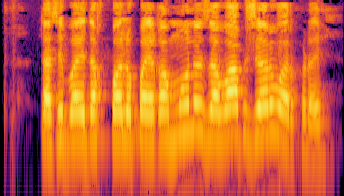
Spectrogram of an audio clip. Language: Pashto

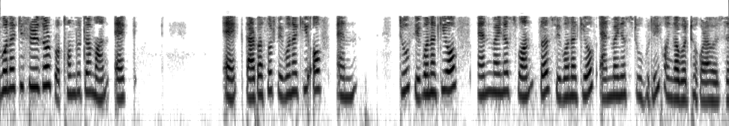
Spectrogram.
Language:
Assamese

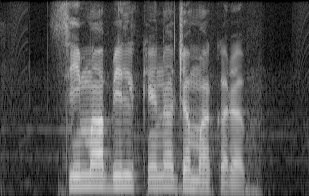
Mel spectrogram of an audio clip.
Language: Maithili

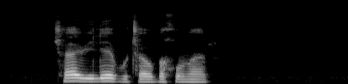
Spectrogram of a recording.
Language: Central Kurdish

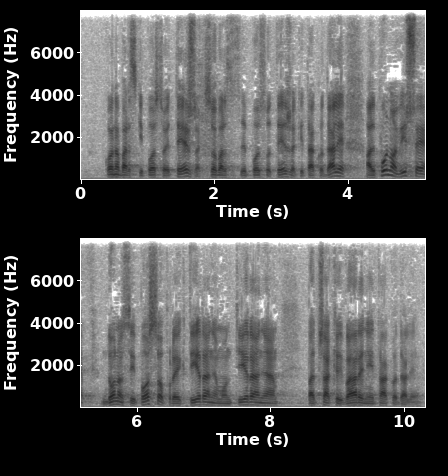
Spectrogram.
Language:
Croatian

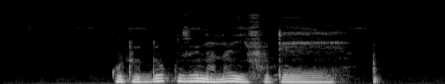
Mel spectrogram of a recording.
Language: Gbaya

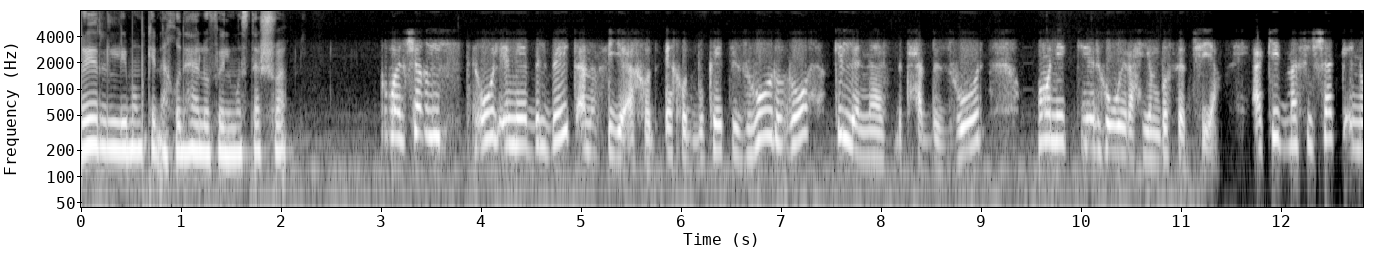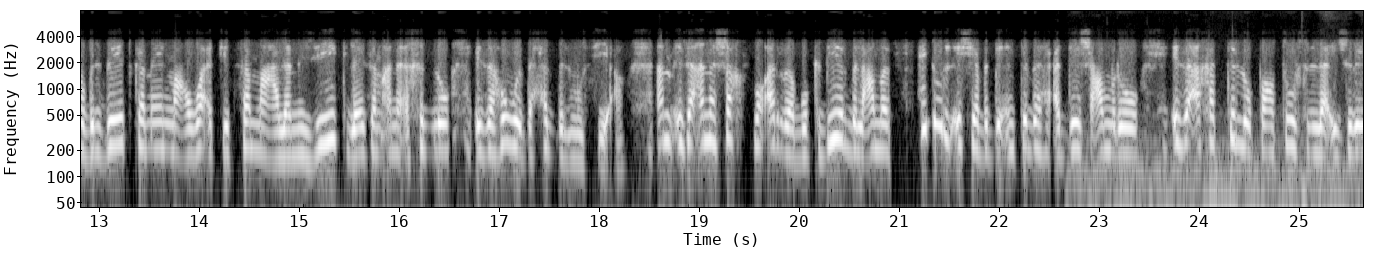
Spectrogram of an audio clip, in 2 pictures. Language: Arabic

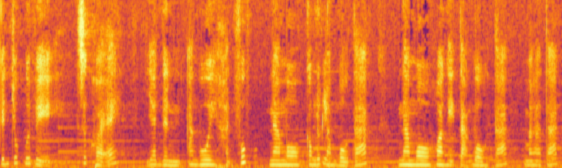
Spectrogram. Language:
Vietnamese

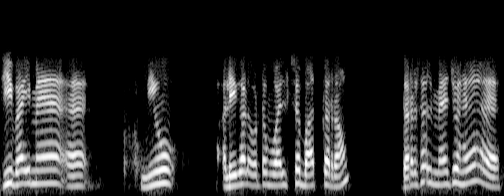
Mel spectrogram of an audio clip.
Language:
Urdu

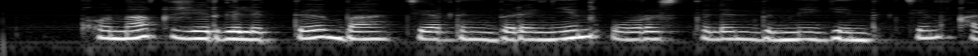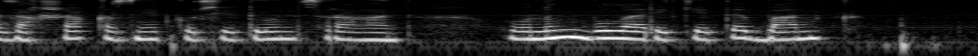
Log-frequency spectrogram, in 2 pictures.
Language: Kazakh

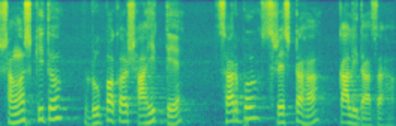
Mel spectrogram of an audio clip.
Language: Sanskrit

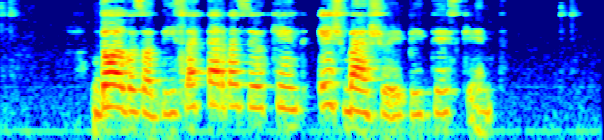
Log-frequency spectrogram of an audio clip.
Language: Hungarian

